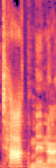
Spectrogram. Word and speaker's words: Tauchman: Mike Tauchman, on the other hand, did I say that right? – Sure. Let's go with that.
